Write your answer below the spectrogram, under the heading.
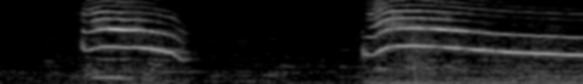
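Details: Kitten calling for its mother: two clear, drawn-out meows, the first short and slightly falling, the second longer and sliding slowly downward, separated by a second of silence.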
